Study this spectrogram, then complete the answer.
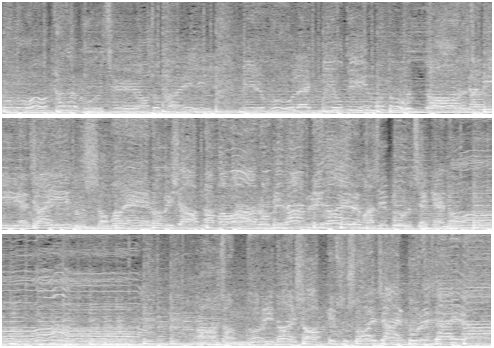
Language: Bangla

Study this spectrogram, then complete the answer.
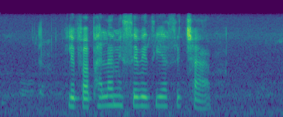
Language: Southern Sotho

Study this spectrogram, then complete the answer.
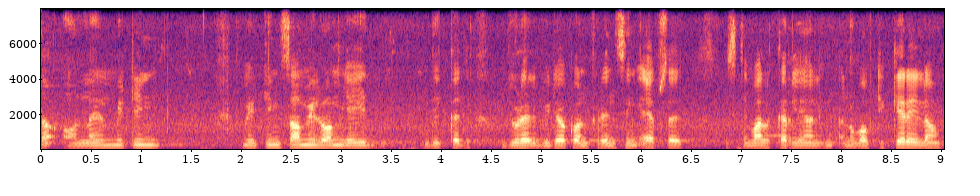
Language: Maithili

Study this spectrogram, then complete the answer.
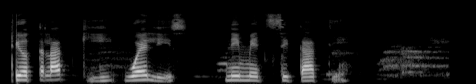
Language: Central Puebla Nahuatl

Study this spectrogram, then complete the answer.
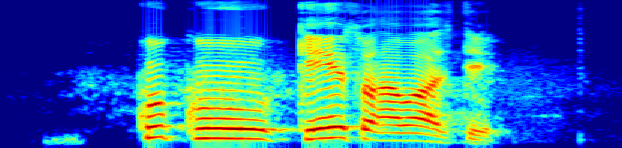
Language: Bateri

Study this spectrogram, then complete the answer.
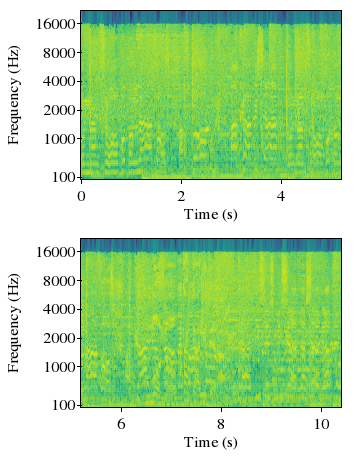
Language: Greek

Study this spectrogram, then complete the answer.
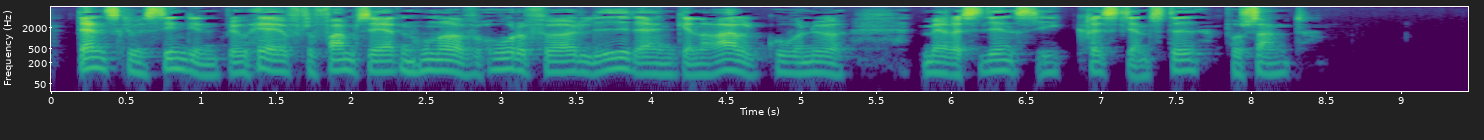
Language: Danish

